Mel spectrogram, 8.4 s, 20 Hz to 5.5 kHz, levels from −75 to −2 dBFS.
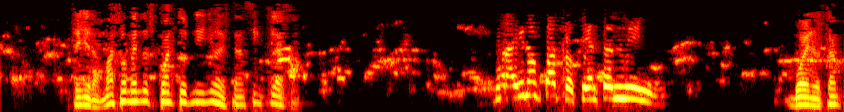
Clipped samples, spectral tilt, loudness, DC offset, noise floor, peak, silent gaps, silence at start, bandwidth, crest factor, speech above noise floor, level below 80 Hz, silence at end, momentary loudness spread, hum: under 0.1%; -9.5 dB/octave; -19 LUFS; under 0.1%; -41 dBFS; -4 dBFS; none; 0 s; 5.4 kHz; 18 dB; 23 dB; -56 dBFS; 0 s; 22 LU; none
